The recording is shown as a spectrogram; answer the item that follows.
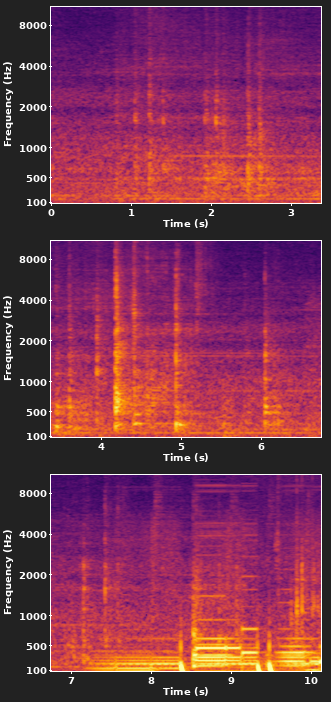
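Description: Steady low hum of small computer fans with light rustles and clicks from foam being handled and pushed through a hot nichrome wire. Background guitar music comes in about seven seconds in and is the loudest sound.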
